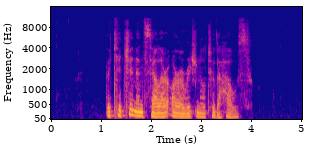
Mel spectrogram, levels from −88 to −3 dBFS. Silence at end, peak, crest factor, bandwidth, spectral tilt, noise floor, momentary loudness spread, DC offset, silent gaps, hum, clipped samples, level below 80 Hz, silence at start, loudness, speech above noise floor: 1.1 s; -4 dBFS; 18 dB; 11 kHz; -7 dB/octave; -75 dBFS; 11 LU; under 0.1%; none; none; under 0.1%; -46 dBFS; 1.1 s; -20 LUFS; 55 dB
